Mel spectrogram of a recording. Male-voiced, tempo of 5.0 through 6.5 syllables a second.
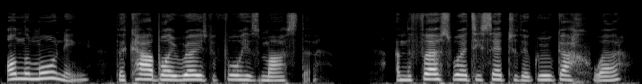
No: female; 5.2 syllables/s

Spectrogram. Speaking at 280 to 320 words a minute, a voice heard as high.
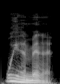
No: fast, 300 wpm; low, 105 Hz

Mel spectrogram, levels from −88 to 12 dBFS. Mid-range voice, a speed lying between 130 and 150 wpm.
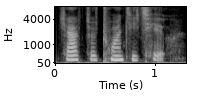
No: high, 220 Hz; slow, 135 wpm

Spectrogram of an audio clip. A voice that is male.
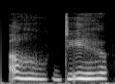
No: female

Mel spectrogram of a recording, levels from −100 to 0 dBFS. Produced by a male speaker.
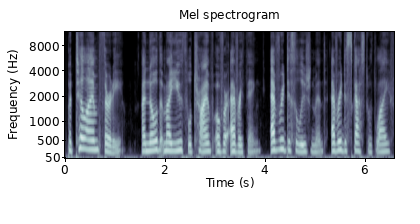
No: female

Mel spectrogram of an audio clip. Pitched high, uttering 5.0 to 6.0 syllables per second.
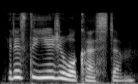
Yes: high, 245 Hz; 5.6 syllables/s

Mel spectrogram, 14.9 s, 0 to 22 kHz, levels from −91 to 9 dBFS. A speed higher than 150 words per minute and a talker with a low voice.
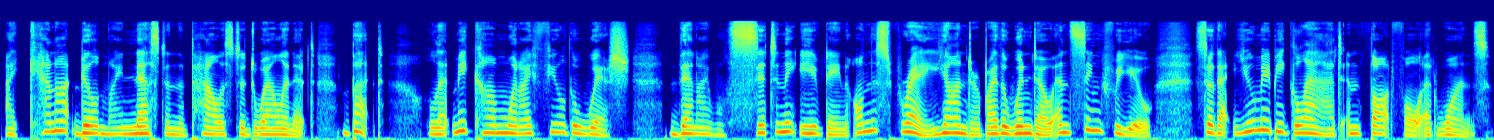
No: average, 195 wpm; high, 195 Hz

